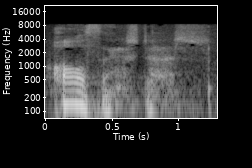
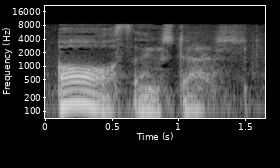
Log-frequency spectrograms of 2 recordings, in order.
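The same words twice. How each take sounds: First: Very slow whispered All things does; hushed slow emphasis on All; emphatic whisper. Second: Very slow and low All things does, voiced this time; slow low emphasis on All. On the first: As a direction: breathe All things does out slowly in a hush. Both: Shown as a demonstration. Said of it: "it is emphatic".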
